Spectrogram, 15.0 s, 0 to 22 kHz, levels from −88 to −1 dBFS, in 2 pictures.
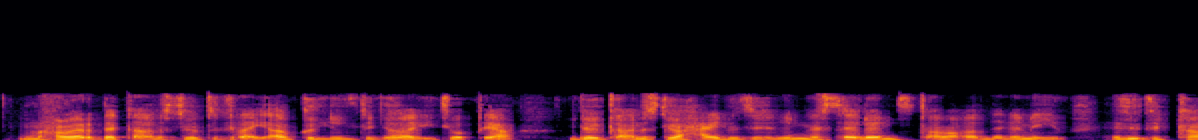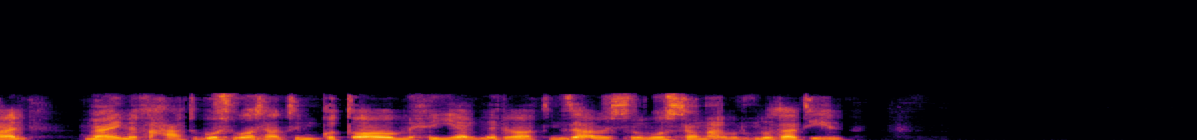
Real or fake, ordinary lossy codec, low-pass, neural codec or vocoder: fake; AAC, 32 kbps; 7.2 kHz; codec, 44.1 kHz, 1.7 kbps, Pupu-Codec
